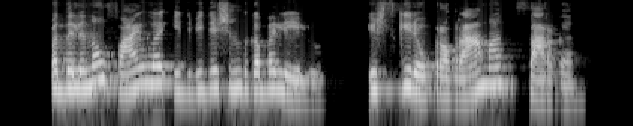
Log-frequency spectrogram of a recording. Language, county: Lithuanian, Vilnius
